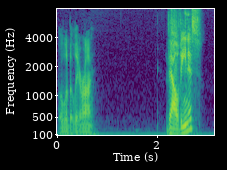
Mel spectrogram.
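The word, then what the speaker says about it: Val Venis: Val Venus. Rhymes with penis.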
